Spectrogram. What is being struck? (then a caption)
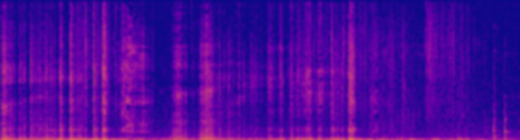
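Bar soap. A solid white rectangular bar of dry soap, held in the hand, is scraped along its edge with a utility knife blade, shaving off powdery flakes. The result is a run of short, dry, crunchy scrapes with a low thump under each stroke and a crisp bright rasp on top.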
